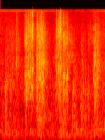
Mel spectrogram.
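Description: Camera shutters firing in quick bursts of clicks, starting about half a second in.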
